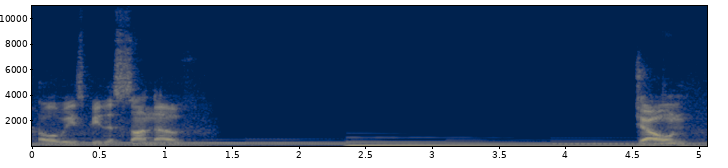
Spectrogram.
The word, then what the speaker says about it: Joan: Though someday she'd depart in part I'd never be alone and my heart always be the son of Joan rhymes with alone.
